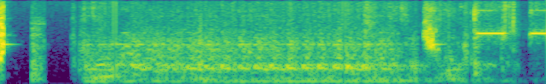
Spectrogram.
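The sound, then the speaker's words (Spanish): An engine cranks with a steady, churning grind for about three seconds but never catches, then cuts off, followed by a short pair of high electronic beeps. “No prende.”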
